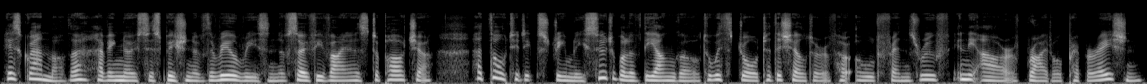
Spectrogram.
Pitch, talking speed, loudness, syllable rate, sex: 190 Hz, 200 wpm, -18 LUFS, 5.5 syllables/s, female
